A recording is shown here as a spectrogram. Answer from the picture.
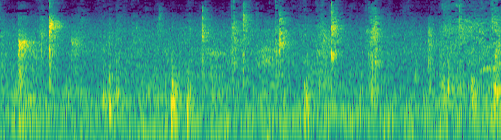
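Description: Close-up eating sounds of fried chicken eaten by hand: irregular wet chewing, lip-smacks and finger-licking clicks, several a second.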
